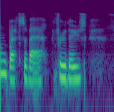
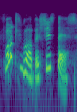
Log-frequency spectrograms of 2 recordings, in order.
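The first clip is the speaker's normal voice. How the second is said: louder, slow scornful shout; 6 semitones higher, 6 dB louder than usual. Acted. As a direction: bellow with contempt. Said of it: "shouted the Grand High Witch".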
